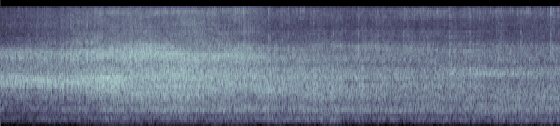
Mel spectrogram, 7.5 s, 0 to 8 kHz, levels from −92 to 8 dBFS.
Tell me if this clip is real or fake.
real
